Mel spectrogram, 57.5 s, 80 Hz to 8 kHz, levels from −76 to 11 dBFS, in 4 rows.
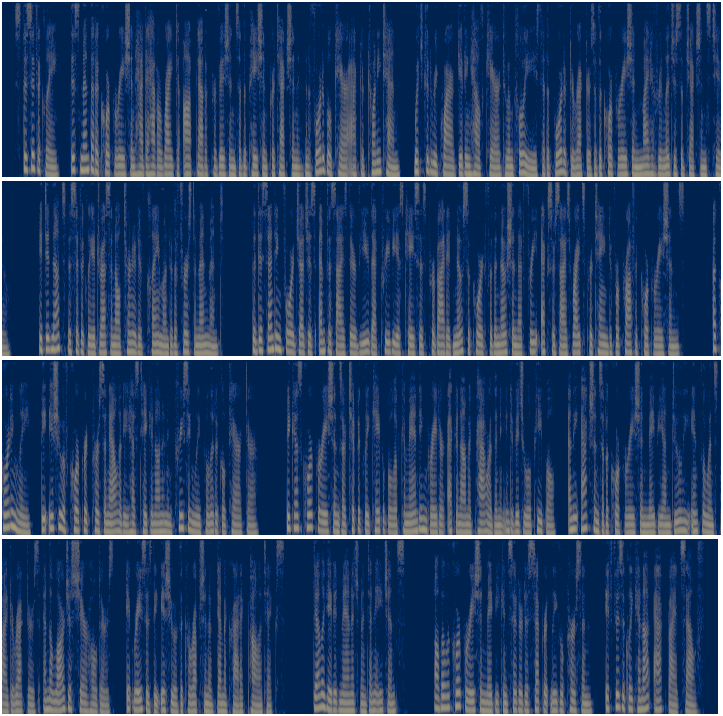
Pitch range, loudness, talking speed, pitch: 130-155 Hz, -28 LUFS, 165 wpm, 140 Hz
